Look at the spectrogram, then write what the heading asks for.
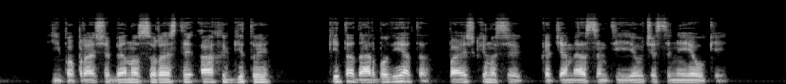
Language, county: Lithuanian, Klaipėda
